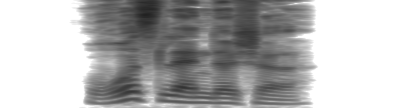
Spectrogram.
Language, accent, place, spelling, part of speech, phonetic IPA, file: German, Germany, Berlin, russländische, adjective, [ˈʁʊslɛndɪʃə], De-russländische.ogg
- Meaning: inflection of russländisch: 1. strong/mixed nominative/accusative feminine singular 2. strong nominative/accusative plural 3. weak nominative all-gender singular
